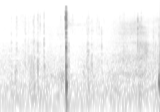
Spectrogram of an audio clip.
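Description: A plastic side-release buckle on a webbing strap clicking shut once, sharply, a little under a second in, over faint handling noise of the strap.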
